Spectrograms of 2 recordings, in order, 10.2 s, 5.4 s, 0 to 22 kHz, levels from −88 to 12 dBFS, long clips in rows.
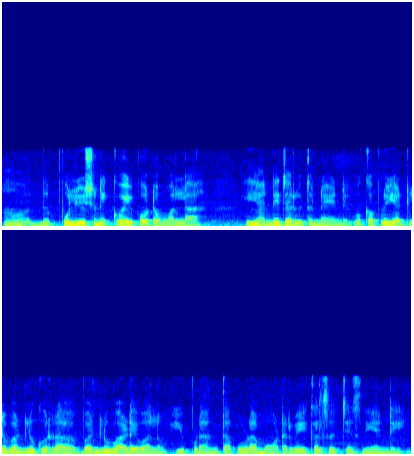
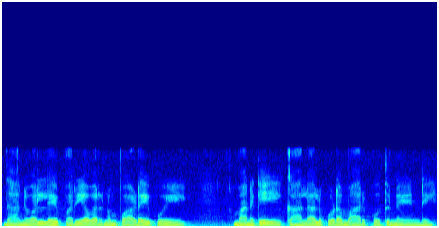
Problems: none marked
